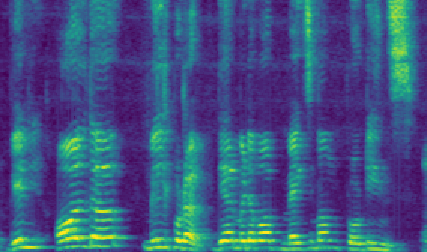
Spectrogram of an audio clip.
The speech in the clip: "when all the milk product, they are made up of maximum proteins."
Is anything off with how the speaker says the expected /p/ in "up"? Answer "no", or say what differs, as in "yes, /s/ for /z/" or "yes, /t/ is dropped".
yes, /b/ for /p/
